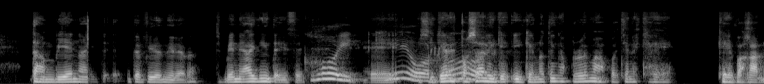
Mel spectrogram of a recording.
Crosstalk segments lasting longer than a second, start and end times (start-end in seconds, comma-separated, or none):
3.6-4.9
